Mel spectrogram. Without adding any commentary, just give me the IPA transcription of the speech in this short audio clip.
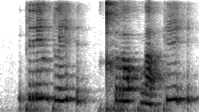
p r i˥˩ n p l i˦˥ ʔ | kʰ r ɔ˦˥ ʔ k w a˨˩ ʔ k i˥˩ ʔ

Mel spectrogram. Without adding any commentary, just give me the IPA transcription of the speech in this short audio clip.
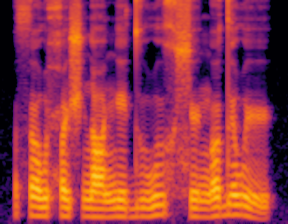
θ ɔ˨ w ħ ø˨ ʃ n ɑ˨ ŋ e˨ d̪ u˨ w u˦ x s ø˨ ŋ ɔ˦ d̪ ə˦ w ø˨

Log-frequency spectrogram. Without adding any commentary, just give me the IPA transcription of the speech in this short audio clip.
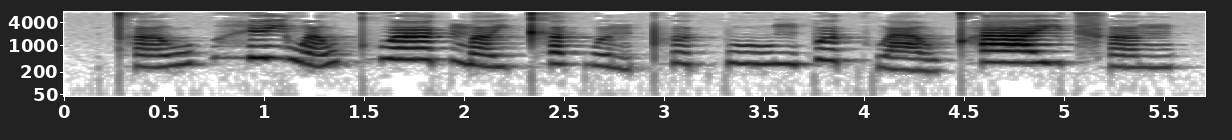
t̪ʰ ɐ˨˧ w | h e˥ j w ɐ˨˥ w kʷʰ œː˥ t̚ m ɐ˨ j kʰ ɐ˧ k̚ w ɵ˨˩ n pʰ ɵ˧ t̚ p uː˧ ŋ p ɵ˥ t̚ kʷ aː˨˩ w kʰ aː˥ j t͡sʰ ɐ˧ ŋ

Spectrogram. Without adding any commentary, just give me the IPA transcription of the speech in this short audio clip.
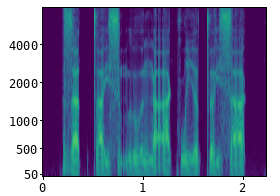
z a˦˥ t̚ t̪ a˨˦ j z ə̰˧˨ m l u˧ ə̯ ŋ a̰ː˧˥ k w i˨˦ ə̯ t̪ ə˧ j z a˦˥ k̚

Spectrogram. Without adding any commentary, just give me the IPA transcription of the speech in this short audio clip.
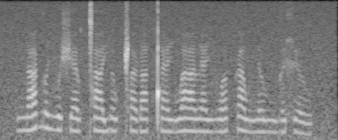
n a ɡ ʌ i̯ v ə ʃ æ u̯ ǀ a j ə w ǁ a ɽ a ǃ æ i̯ w a l æ i̯ v ʌ k a w n ə u̯ ŋ ɡ ə xʲ ʌ u̯

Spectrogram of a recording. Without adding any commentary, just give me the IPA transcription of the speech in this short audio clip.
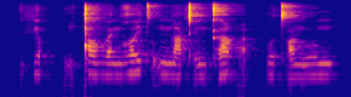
fʲ ɔ pː ḭ ǃ ɔ v ɜ ŋ ʁʷ i tʼ ṵ ŋ n ɑ kʼ ɪ ŋ tʼ ʌ qʷ ḭ pː u tʼ ɒ ŋ u ŋ

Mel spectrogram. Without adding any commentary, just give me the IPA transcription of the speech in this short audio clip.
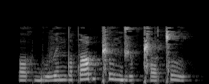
ɔ x b u v e n d ɪ tˤ u b ǁ u n d͡ʒ u ǁ ɔ ǀ u

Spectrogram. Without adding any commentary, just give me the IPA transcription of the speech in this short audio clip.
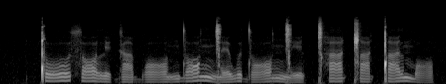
ǃ oː˧˥ s ɔ˧ l ɪ˩ ɡ a˩ b ɔː˩ n d ɔː˧˥ ŋ͡ǀ ɛ˩˧ w ʊ˩ d ɔː˩˧ ŋ͡ǀ e˩ l ǀʰ aː˧ ǁ a˧ ǃ a˧˥ l m ɔ˩

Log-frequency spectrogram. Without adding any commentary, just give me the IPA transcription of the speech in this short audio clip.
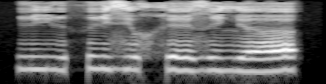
i j i θ i zʲ o x e z i lʲ ɜ

